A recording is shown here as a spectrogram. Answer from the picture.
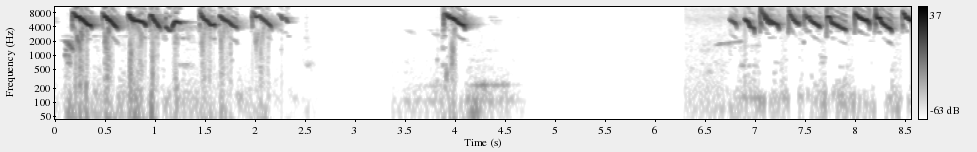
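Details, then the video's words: Rival-directed calling of a white-eye: quick runs of high, sharp notes dropping in pitch, an isolated single note midway, then another rapid chattering series, crisp and clear throughout. "PLECI MANGGIL LAWAN"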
